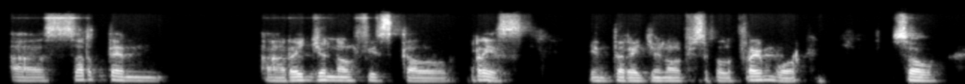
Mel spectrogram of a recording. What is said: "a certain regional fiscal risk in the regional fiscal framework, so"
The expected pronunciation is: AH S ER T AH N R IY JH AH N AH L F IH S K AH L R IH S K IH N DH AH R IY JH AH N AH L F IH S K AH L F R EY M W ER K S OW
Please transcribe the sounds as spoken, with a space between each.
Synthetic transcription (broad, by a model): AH S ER T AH N R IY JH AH N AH L F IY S K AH L R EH S IH N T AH R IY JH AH N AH L F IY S K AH L F R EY M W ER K S OW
